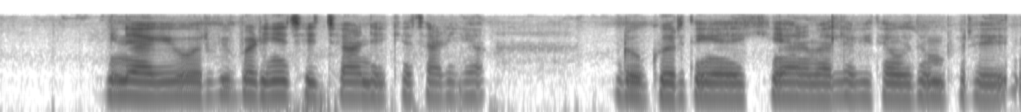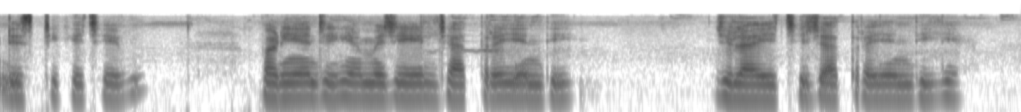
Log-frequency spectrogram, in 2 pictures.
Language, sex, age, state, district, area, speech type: Dogri, female, 30-45, Jammu and Kashmir, Udhampur, rural, spontaneous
